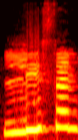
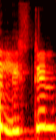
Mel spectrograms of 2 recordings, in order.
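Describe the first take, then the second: First: "लिसन" with a silent T; correct listen pronunciation. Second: "लिस्टन" with the T sounded; mispronounced listen. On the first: Teacher models the right reading for learners, "लिसन" without any T. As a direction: drop the T and say "लिसन". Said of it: "का pronunciation लिसन होता है". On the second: Teacher shows learners how not to read it, "लिस्टन" with a T. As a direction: say "लिस्टन", voicing the silent T. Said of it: "हम इसे लिस्टन नहीं पढ़ेंगे". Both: Shown as a demonstration.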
